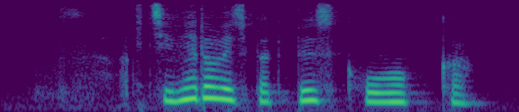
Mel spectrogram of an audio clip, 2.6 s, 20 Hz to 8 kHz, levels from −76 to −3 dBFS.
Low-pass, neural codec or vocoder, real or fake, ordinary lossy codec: 7.2 kHz; codec, 16 kHz, 0.5 kbps, FunCodec, trained on Chinese and English, 25 frames a second; fake; Opus, 32 kbps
